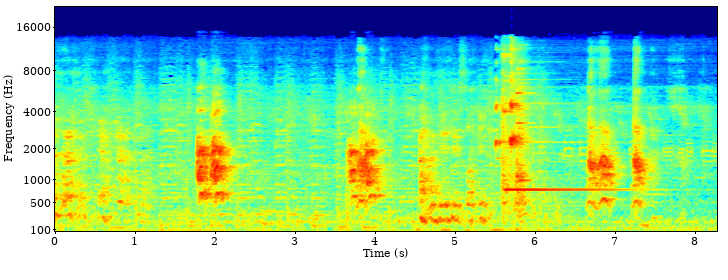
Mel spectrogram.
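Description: Small dog barking in short yaps every second or two, with one steady chime tone ringing for nearly two seconds about two-thirds of the way through.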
